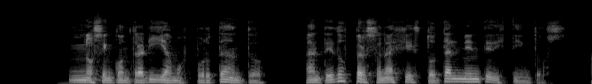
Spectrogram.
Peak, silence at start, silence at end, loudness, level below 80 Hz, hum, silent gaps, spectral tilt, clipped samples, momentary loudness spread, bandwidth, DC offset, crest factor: -14 dBFS; 0.7 s; 0.3 s; -33 LUFS; -52 dBFS; none; none; -5 dB/octave; under 0.1%; 13 LU; 11.5 kHz; under 0.1%; 18 dB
